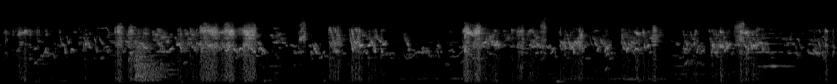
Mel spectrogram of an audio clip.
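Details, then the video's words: Several happy pet budgies keep up busy, continuous chatter of squeaky, buzzy chirps and short warbled notes, with louder bursts rising out of the steady flow. "Happy budgies chirping sounds"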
